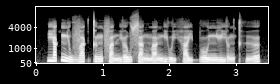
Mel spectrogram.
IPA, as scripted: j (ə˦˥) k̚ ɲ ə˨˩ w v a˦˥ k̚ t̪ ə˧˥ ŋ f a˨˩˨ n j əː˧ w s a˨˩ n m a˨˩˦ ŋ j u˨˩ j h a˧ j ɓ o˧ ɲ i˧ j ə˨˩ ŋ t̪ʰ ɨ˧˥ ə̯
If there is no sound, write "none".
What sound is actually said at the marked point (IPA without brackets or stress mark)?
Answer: a˦˥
